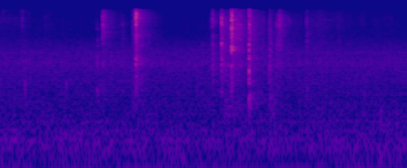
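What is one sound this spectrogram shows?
Pastel sticks clatter in a box.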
